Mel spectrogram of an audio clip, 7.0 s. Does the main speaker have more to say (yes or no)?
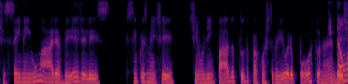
no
